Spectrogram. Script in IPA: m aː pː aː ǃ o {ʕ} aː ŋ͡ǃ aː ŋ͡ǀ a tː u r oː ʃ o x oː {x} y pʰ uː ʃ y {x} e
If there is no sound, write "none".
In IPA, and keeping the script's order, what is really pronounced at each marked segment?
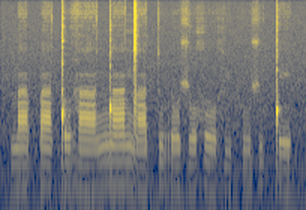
ɦ, x, ǃ

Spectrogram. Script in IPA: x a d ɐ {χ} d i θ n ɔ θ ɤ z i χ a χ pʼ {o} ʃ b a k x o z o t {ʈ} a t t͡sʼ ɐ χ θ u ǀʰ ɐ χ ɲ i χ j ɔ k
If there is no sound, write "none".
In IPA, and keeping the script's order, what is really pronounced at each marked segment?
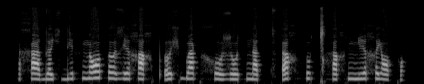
ç, ɤ, n

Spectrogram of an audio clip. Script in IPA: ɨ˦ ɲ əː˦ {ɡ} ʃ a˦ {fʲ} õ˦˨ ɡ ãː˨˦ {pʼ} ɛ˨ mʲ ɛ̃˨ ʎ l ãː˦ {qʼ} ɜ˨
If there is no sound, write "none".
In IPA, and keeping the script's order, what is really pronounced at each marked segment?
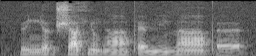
ɡ, fʲ, pʼ, pʼ

